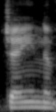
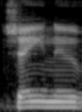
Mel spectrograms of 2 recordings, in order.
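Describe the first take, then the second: First: The word ends in a V sound. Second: The word ends in a W-like sound. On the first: This is the southern, Munster way of saying it. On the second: This is the northern, Ulster way of saying it.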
